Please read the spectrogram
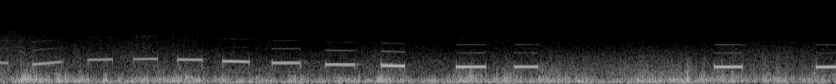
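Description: Paraglider variometer beeping over wind rushing on the microphone: short beeps, about two a second, rise in pitch over the first two seconds, then fall and thin out to a few spaced beeps after about five seconds. This is the vario's climb tone, signalling lift that strengthens and then weakens in a thermal.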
